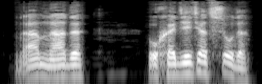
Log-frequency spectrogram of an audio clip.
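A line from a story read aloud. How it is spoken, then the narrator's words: Breathless exhale. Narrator (Russian): выдохнул отец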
